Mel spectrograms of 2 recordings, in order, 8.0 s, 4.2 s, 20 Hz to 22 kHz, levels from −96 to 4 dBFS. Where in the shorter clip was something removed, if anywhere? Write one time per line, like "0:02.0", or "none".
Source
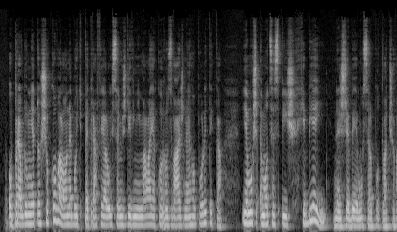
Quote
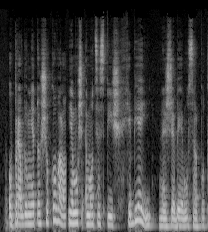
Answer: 0:01.3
